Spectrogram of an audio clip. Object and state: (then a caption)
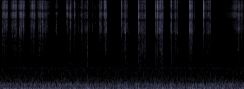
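Fingernails tapped together. Long natural fingernails of both hands, solid keratin, are tapped and clicked tip against tip in close-up. The result is a quick, irregular run of short, bright clicks over a low, steady rumble.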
